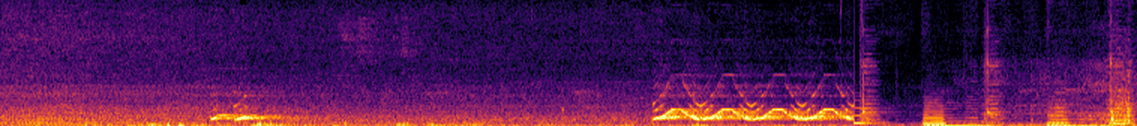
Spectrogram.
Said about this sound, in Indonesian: Mobil patroli polisi teman-teman.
